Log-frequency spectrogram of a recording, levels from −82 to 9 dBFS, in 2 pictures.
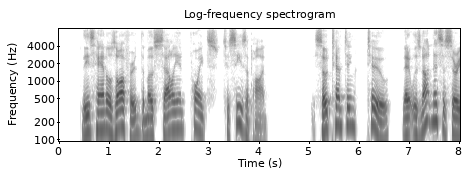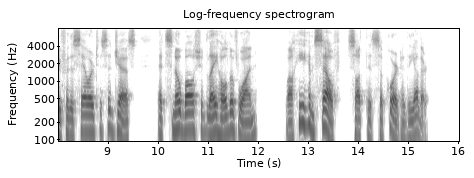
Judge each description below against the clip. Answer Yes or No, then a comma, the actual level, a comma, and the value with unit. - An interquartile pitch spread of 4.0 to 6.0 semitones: Yes, average, 4.6 semitones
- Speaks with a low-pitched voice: Yes, low, 130 Hz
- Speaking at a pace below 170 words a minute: Yes, average, 145 wpm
